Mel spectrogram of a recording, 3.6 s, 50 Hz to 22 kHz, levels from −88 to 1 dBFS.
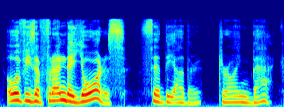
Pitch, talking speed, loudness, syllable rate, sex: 195 Hz, 205 wpm, -16 LUFS, 4.8 syllables/s, female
